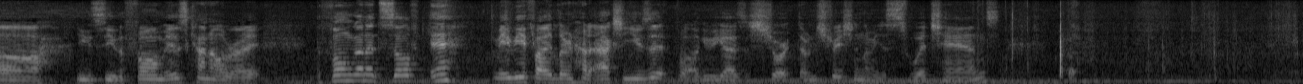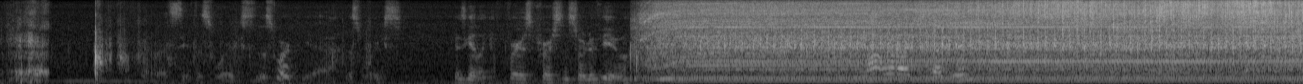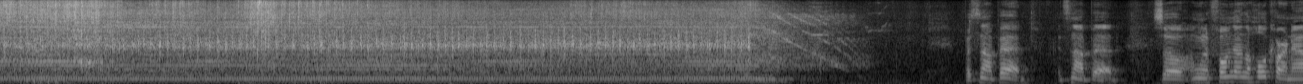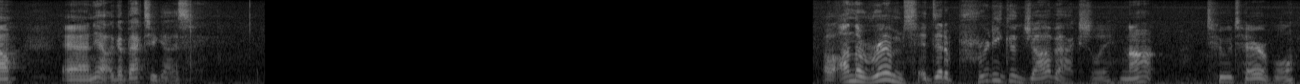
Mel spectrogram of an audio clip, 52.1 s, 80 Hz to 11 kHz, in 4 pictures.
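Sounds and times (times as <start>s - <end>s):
pressure washer humming: 19.3s - 35.0s.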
